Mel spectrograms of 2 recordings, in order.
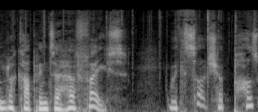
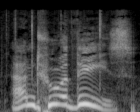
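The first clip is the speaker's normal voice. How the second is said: high, slow, haughty question; imperious Queen; 8 semitones higher, slower than usual. A narrator's reading. Queen asks about the gardeners, high and imperious. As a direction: draw out the demand like a queen.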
